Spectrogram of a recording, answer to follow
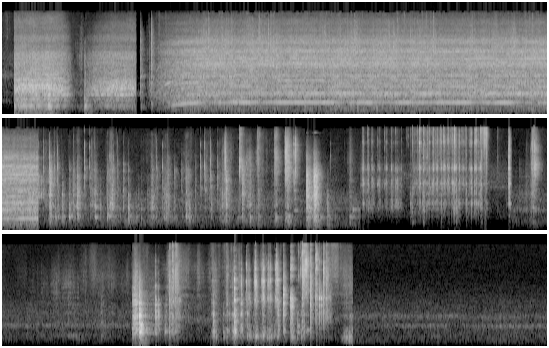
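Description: Clicks, knocks and rattles of a white shelf unit being taken apart, with its boards and screws handled and a screwdriver at work. About three seconds in, a steady mechanical hum starts, rising in pitch as it starts and then holding. It cuts off suddenly after about eight seconds.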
